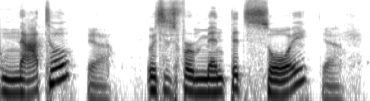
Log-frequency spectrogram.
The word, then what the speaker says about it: natto: natto is, and real Japanese people will pronounce natto a little differently, but Americanized say natto.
